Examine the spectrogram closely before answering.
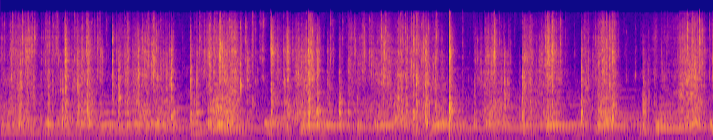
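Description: Clam and mussel shells and prawns clattering against a metal pot and each other as they are stirred with a wooden spoon: a dense, irregular run of clicks and rattles.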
